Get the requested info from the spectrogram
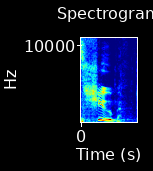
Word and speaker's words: shub: shub. Don't worry, I looked up the pronunciation, that is how you say it.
